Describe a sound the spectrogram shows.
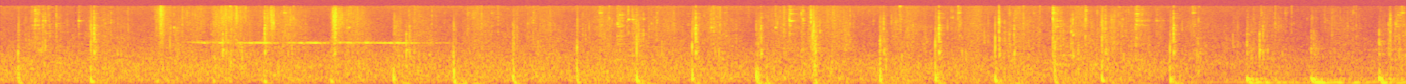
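Footsteps crunch steadily over grass and pavement.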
